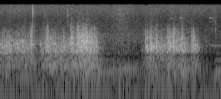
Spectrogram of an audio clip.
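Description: Small plastic counting-bear figures being set down and slid together on a wooden floor, clicking and scraping in two short bursts: one through about the first second, a shorter one near the end.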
